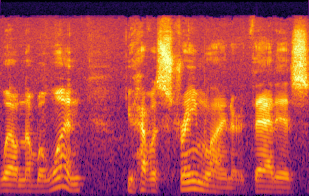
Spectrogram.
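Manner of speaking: normal talking voice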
